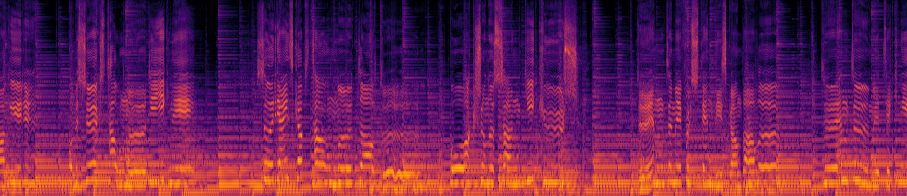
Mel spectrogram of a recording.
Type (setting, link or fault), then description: setting, large echoing room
